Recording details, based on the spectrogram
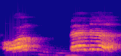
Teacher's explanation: kata rabbana rohnya tafkhim atau tebal 1 harokat, kemudian ba-nya ditasydidkan. Rabbana, nunnya yang fathah seharusnya 2 harokat, tetapi karena setelahnya langsung bertemu dengan huruf ghain yang sukun, maka nunnya dibaca 1 harokat dan langsung disambungkan ke huruf ghain yang sukun.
